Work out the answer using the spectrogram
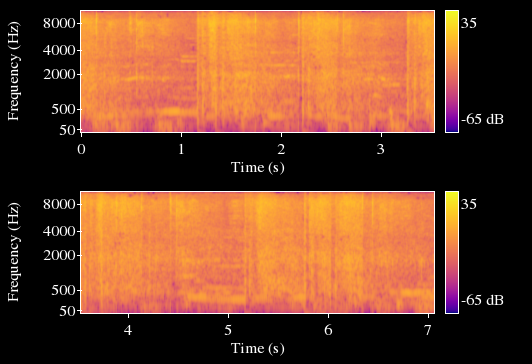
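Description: Aerial fireworks going off in quick succession, bursting and crackling, over music playing throughout.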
